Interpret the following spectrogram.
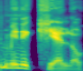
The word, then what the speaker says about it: Minichello: And I was saying Minichello the other day, and I looked at it, I said, that's Minichello, because CH is K, not Ch.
